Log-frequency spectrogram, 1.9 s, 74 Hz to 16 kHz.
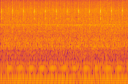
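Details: Dodge Charger 392 idling after oil change, drain plug and filter checked with no leaks: steady, even idle with smooth regular beat and no rising or falling swings; engine running cleanly and healthy.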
